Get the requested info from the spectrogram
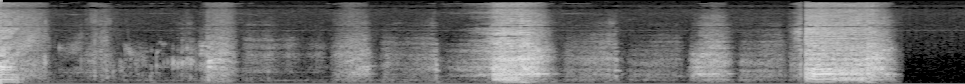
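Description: Bear roaring: loud, rough roars at the start, about four seconds in and near the end, with shorter, quieter growls and grunts between them.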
